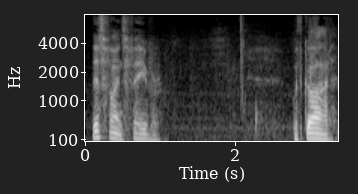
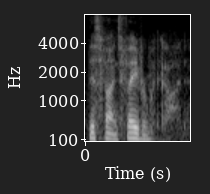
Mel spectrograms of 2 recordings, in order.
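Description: First: Said in the usual way. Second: A soft whisper, almost secret; preacher whispering the line before repeating it. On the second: Acted. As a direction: breathe it like a secret to the flock. Whispered, then repeated aloud.

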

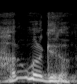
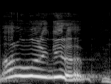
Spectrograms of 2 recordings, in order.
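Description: First: Said in the usual way. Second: Put-on whiny child. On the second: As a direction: whine it like a tired kid. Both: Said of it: "son refusing to get up".

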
